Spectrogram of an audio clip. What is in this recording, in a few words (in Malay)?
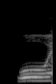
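"buih", Malay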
